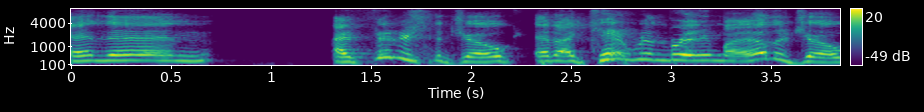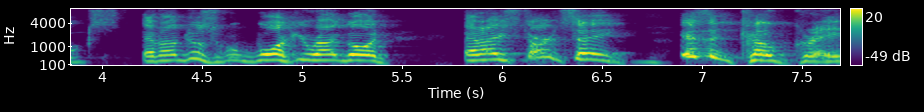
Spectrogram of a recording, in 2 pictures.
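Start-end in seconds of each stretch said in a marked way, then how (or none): 6.9-7.7 tongue-in-cheek, half-mocking, almost sarcastic cheer. Retelling a line said on stage: imitating own sarcastic remark. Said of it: "I'm saying it almost, like, sarcastically".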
